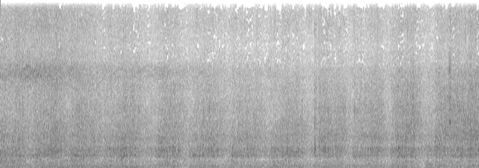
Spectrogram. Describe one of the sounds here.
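Footsteps walk on hard pavement.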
